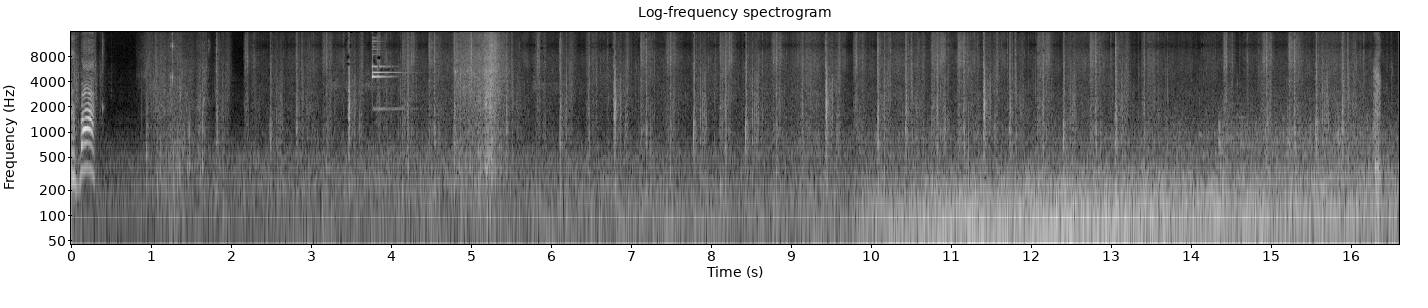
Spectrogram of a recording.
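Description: Footsteps patter quickly on a hard stone floor.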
